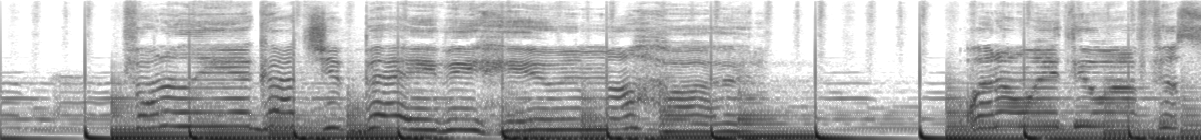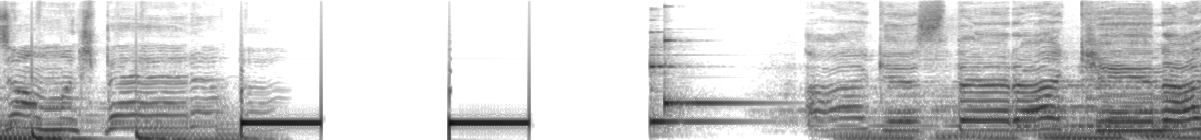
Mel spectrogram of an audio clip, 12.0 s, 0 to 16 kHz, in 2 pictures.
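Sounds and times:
pop music: 0:00.0 - 0:07.3, 0:09.3 - 0:12.0.

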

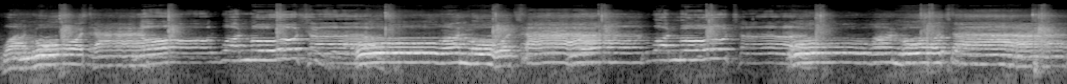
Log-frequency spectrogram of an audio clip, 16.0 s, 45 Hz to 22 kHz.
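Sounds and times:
hand claps: 0:00.8 - 0:01.3, 0:02.4 - 0:02.9, 0:04.1 - 0:04.7, 0:05.7 - 0:06.1, 0:07.4 - 0:07.8, 0:08.8 - 0:09.4, 0:10.6 - 0:11.1, 0:12.2 - 0:12.6, 0:13.8 - 0:14.3, 0:15.4 - 0:16.0.

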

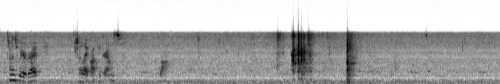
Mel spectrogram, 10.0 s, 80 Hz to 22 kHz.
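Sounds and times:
low background hum: 0:00.0 - 0:10.0
kitchenware clattering: 0:05.8 - 0:06.4.

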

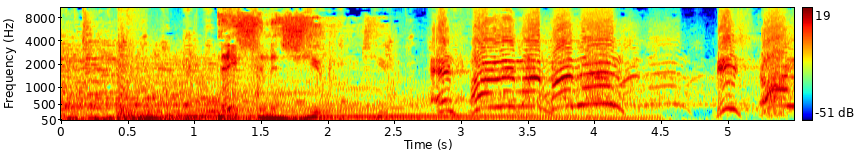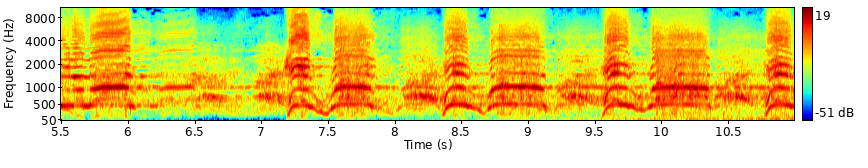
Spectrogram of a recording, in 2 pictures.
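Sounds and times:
voices shouting: 0:06.5 - 0:11.0.

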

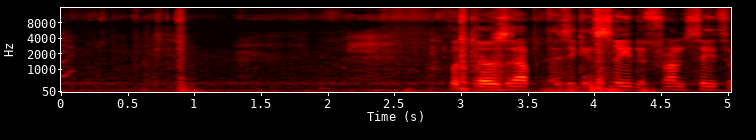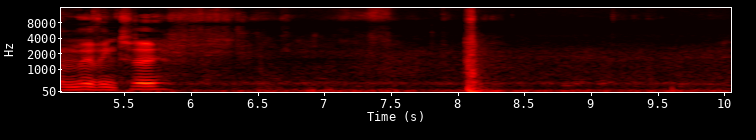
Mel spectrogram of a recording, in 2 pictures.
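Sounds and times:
low steady rumble: 0:00.0 - 0:10.0
sharp thump: 0:08.0 - 0:08.4.

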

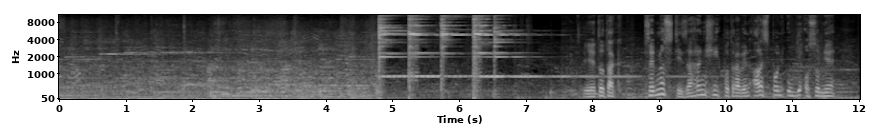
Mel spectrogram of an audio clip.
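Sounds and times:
large bell ringing: 0:04.8 - 0:09.8.

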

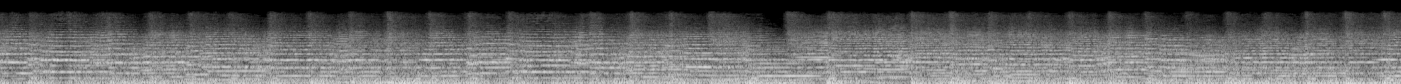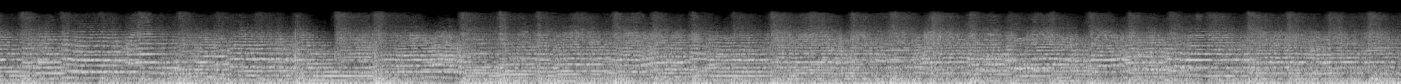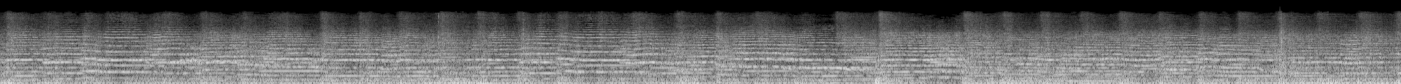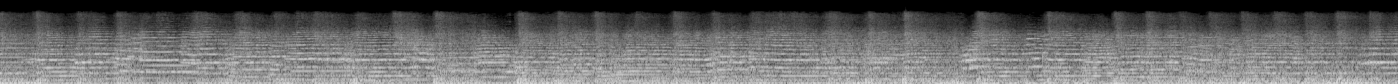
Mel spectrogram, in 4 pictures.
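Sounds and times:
brass band playing folk dance tunes: 0:00.0 - 0:56.0.

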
